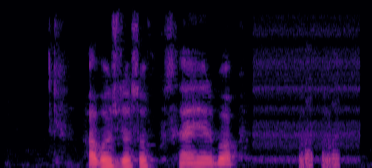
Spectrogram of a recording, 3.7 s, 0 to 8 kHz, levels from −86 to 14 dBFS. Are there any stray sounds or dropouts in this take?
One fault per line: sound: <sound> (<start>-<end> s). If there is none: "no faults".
sound: laugh (3.0-3.4 s)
